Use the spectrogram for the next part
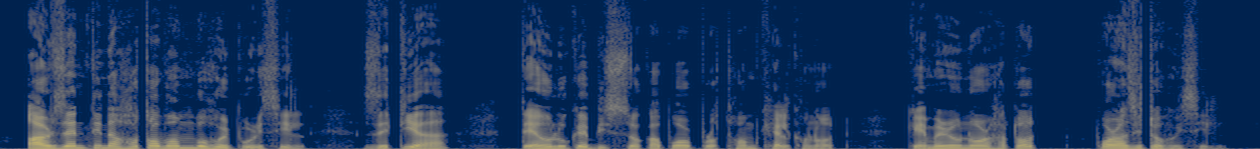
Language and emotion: Assamese, surprised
